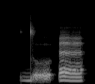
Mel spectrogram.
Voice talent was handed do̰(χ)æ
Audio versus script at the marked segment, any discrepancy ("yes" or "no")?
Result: yes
